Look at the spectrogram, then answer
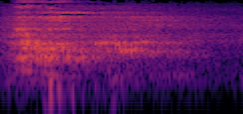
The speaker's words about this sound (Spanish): El pranayama en el yoga significa ejercicios de respiración. Prana, energía vital controlar tus respiraciones, hacer agnizaras, ejercicios de respiración. Te voy a enseñar uno rapidito. Inhala fuerte, sostienes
